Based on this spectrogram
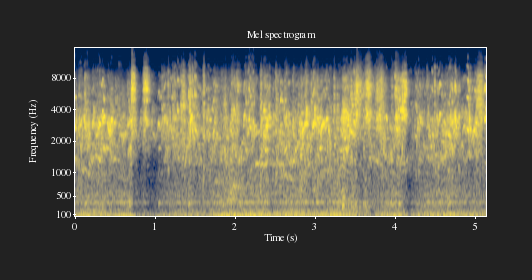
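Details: Budgerigars chirping, a dense mix of harsh squawks and high chatter from several birds with a low background hum.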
